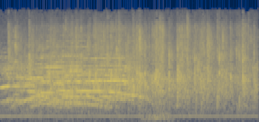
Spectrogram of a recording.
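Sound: audience cheering and clapping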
